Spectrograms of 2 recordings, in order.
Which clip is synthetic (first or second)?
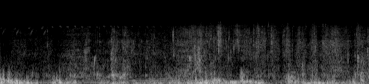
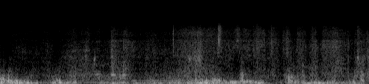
second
